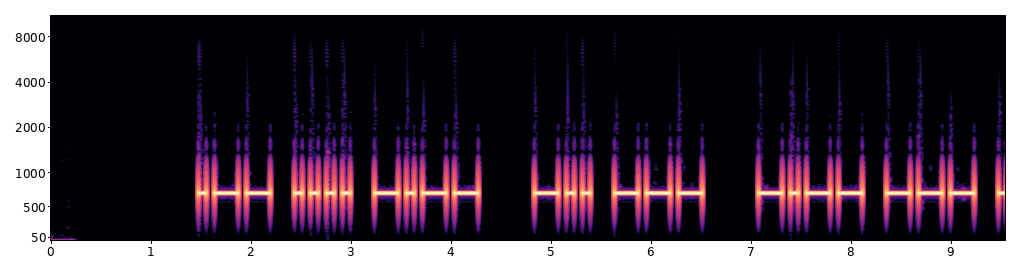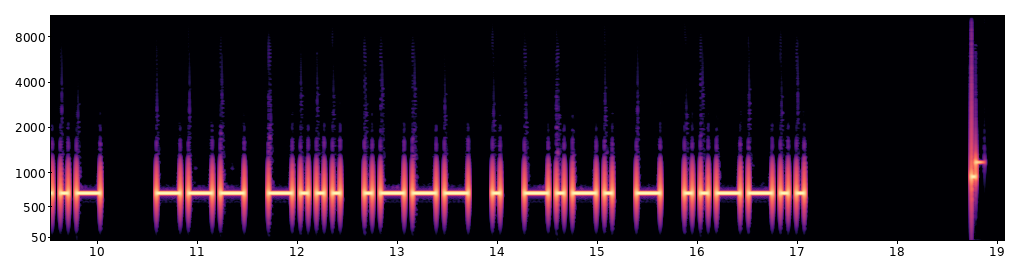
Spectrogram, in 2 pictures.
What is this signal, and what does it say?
Morse code, heard as a keyed tone, about 15 wpm, 700 Hz. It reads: WHY DO YOU OBJECT?
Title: Sentences from Top 1000 Words - Review Part 3 - 15wpm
